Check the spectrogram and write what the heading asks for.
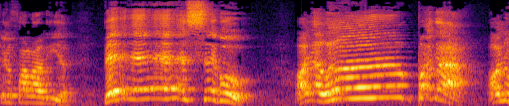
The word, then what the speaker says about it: lâmpada: A palavra lâmpada, separa a palavra lâmpada. Essa palavra aqui ela é proparoxítona. Por quê? Porque a sílaba forte é aqui. Lâmpada.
